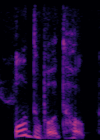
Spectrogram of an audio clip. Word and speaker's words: উদ্বোধক: সঙ্গে ব যুক্ত হয়েছে দ এর সঙ্গে ব যুক্ত থাকার কারণে আমরা ব এর উচ্চারণটি করব উচ্চারণটি হবে উদ্বোধক চলুন এই নিয়মের কিছু উদাহরণ দেখে নেই যেমন উদ্বোধক দিক-বিদিক সাব্বাস এবং গম্বুজ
